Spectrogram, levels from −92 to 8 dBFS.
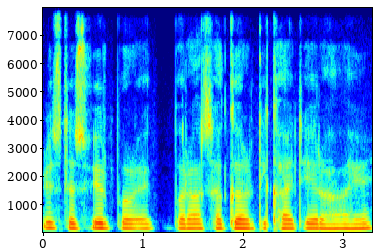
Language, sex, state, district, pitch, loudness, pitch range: Hindi, male, Arunachal Pradesh, Lower Dibang Valley, 160 Hz, -16 LUFS, 155-165 Hz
